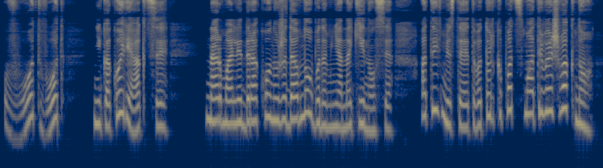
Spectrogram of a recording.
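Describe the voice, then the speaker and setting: Woman voicing a shrill, furious young heroine. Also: lively intonation, moderate pace, no room sound, clean studio sound, close to an everyday voice. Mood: angry. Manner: shouting, accusing.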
